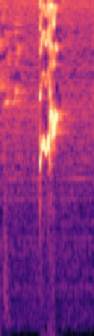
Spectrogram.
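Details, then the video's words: Rio Rio myna (jalak rio rio), a kept songbird used as a master for other songbirds to copy, singing actively: a single loud, sharp whistled note sweeping upward and wavering, about a quarter second long, over a quiet background. "Jalak Rio Rio Gacor || Masteran Yang Unik Untuk Burung Kicau Kalian"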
